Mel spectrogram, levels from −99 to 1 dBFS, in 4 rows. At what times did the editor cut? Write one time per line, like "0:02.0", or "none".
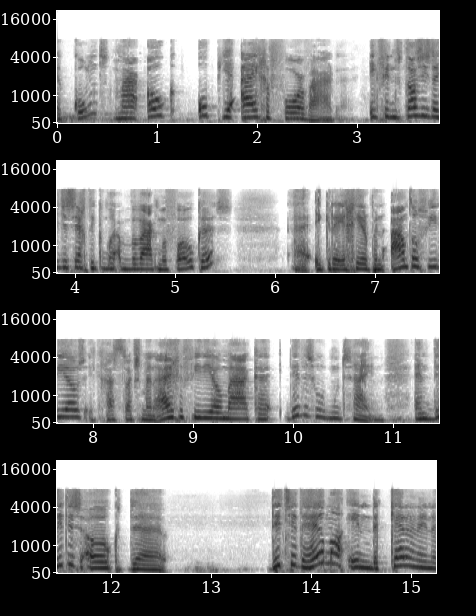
0:09.8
